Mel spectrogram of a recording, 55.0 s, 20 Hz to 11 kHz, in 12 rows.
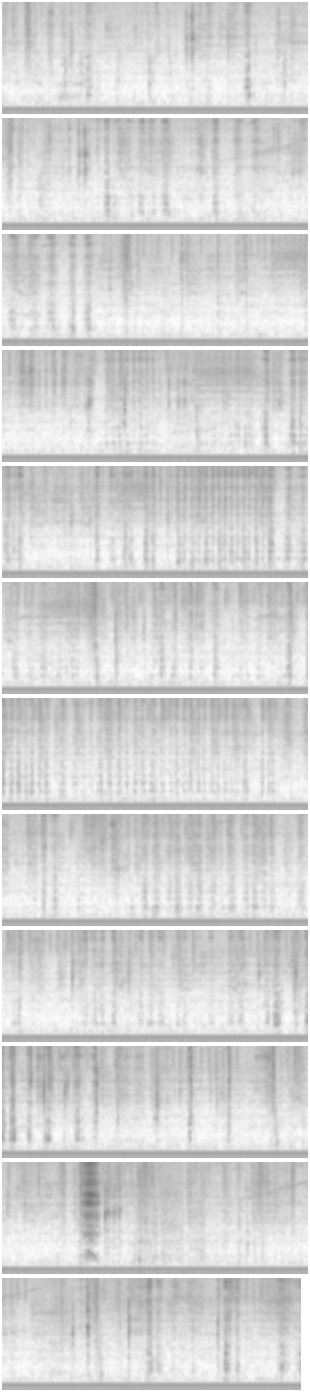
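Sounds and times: steady low hum: 0.0s - 54.9s
pencil scratching on paper: 2.8s - 11.2s, 13.6s - 45.4s, 51.6s - 53.0s, 53.7s - 54.9s.

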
